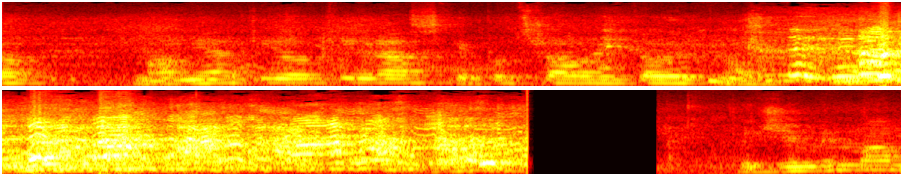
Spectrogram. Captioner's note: laughs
